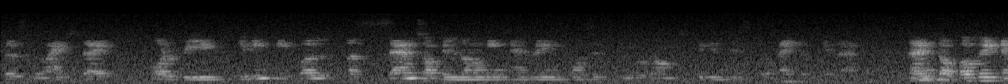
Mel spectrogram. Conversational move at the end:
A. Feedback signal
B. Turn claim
A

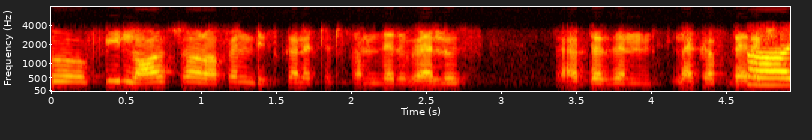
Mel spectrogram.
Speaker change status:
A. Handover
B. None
A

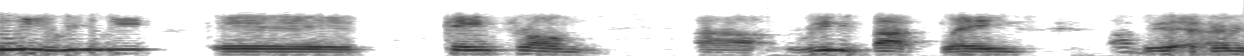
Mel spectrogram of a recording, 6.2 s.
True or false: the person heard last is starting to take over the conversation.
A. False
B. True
A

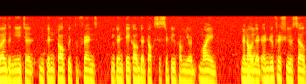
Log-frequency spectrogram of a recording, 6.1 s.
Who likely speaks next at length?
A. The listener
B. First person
B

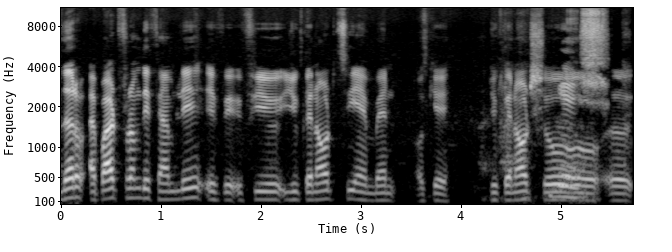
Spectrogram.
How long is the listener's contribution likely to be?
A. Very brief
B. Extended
B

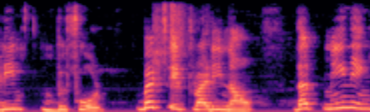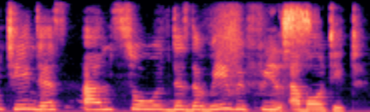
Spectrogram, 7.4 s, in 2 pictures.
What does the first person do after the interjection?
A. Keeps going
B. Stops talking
B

